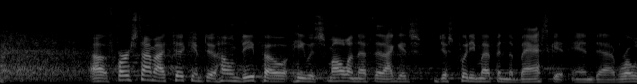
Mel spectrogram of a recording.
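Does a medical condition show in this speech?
No.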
